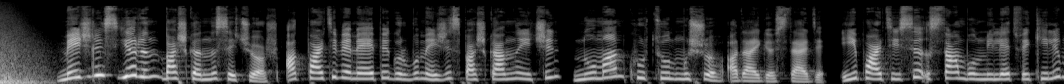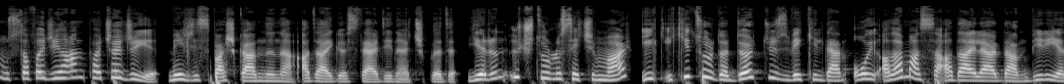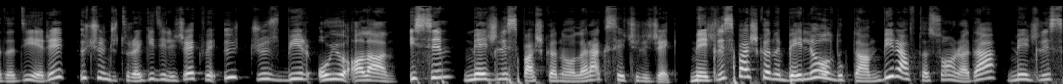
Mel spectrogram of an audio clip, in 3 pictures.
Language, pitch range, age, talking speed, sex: Turkish, 180-275 Hz, 50-69, 125 wpm, female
